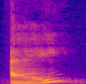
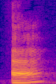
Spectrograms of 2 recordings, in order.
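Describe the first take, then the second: First: It is a long vowel sound. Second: It is a short vowel sound. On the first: "Then the long vowel sounds" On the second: "firstly the short vowel sounds"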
